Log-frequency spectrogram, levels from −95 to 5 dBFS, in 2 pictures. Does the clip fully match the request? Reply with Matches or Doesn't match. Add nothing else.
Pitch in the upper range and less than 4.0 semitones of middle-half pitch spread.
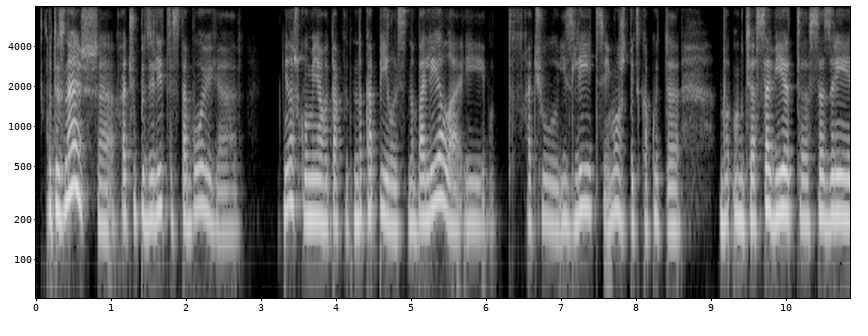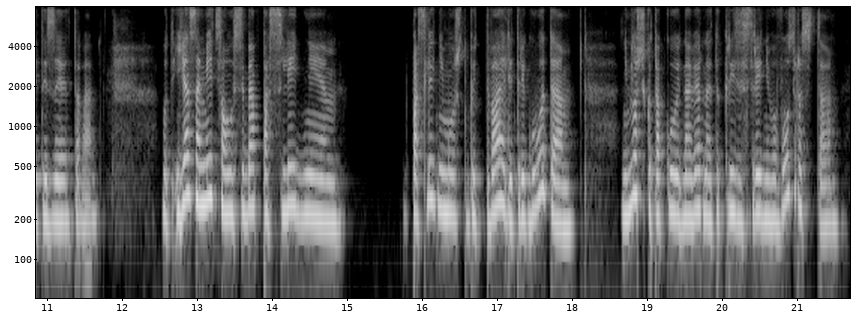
Matches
